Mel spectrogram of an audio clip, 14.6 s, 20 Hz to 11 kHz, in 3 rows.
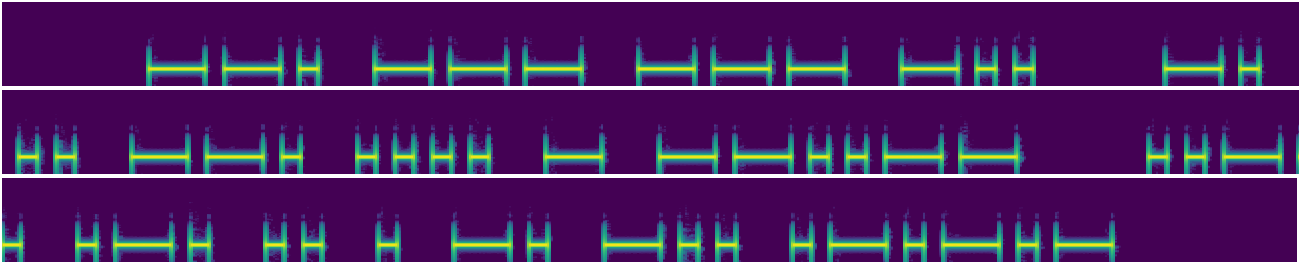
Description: Morse code, heard as a keyed tone, about 17 wpm, 700 Hz. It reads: GOOD NIGHT, FRIEND.
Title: Sentences from Top 300 Words 17wpm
